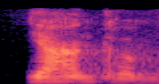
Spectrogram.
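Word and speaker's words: Yankem: Isaac Jacob yeah d remember it's pronounced yanum yankum that's right from DK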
